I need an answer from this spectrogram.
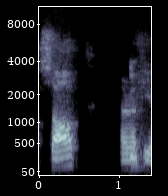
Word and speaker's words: SAULT: Um, Another probably one of my favorite groups right now is this group called Salt. I don't know if you heard of them. They're out of it's spelled Salt. It's SAULT. They're out of London.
